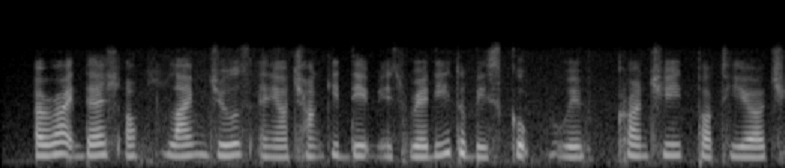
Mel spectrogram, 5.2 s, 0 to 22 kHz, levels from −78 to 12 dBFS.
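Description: No technical faults are audible anywhere in the speech.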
